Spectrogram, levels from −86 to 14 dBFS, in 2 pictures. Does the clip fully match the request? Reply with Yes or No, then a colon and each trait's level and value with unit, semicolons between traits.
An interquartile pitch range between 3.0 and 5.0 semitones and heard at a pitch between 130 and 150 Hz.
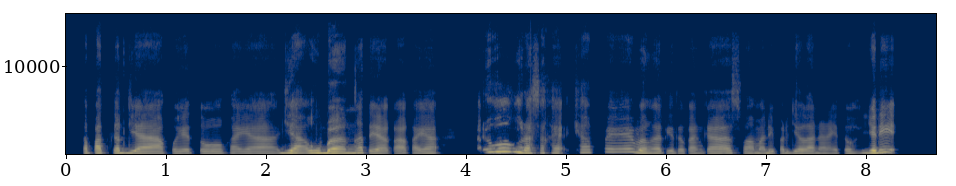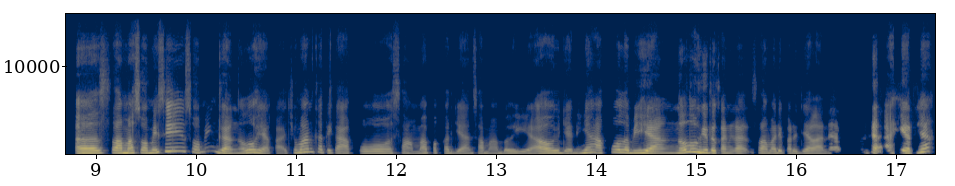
No: average, 3.5 semitones; high, 235 Hz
